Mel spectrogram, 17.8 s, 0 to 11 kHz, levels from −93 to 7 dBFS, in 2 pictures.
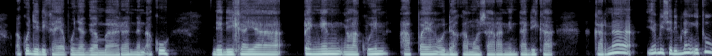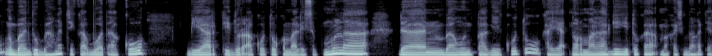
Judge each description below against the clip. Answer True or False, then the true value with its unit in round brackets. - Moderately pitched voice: False (125 Hz)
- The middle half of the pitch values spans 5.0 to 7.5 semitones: False (3.3 semitones)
